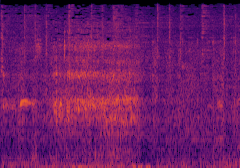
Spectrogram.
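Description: Background music with a wavering high melody over a low held tone.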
